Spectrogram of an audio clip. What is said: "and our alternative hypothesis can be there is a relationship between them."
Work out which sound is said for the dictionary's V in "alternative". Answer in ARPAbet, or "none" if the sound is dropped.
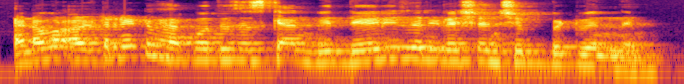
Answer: V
